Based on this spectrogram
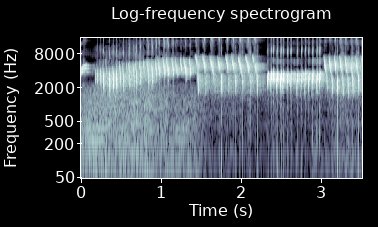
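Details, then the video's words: White 'panda' canary with symmetrical markings, ready for contest, in ngeriwik song style: dense, rapid trilled chirps high-pitched, shifting between fast buzzy rolls and brighter repeated notes without pause. "burung kenari putih panda ngeriwik⁉️siap gantang"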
